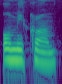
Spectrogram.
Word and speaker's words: Omicron: Talking about this pandemic, I know there's a new variant, this Omicron.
